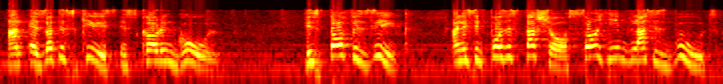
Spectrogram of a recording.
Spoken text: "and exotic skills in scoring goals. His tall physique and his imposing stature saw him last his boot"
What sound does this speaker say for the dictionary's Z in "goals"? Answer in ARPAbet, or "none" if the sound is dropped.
none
